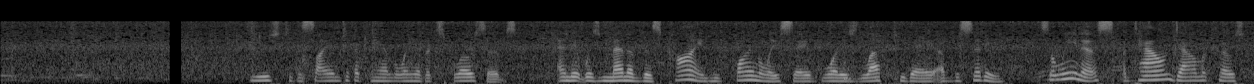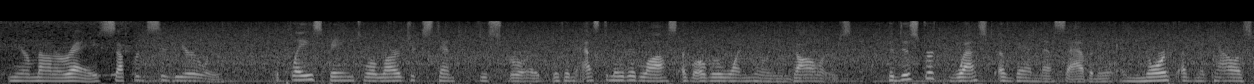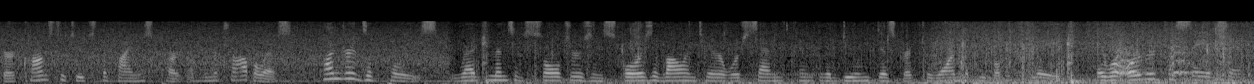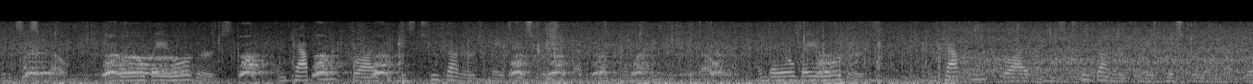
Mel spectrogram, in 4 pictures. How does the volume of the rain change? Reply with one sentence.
The volume of the rain goes up.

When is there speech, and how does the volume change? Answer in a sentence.
You can hear the speech from 2.5 to 50.1 s, at a steady volume.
